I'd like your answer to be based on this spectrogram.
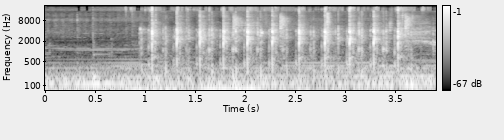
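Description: A bottle of smooth cover liquid makeup primer is shaken hard to remix its contents, since oil separated out when it was first opened unshaken. After a second of low background hum, a quick run of bright clicking rattles begins, about four per second and slightly uneven, each short and dry.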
